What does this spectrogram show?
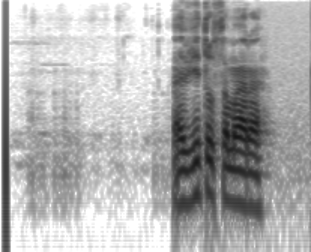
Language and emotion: Russian, neutral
